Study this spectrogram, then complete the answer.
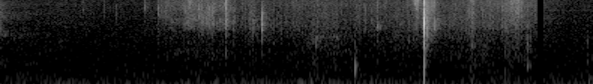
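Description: Dry leaves and twigs rustle and crackle as a hand pushes through them.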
